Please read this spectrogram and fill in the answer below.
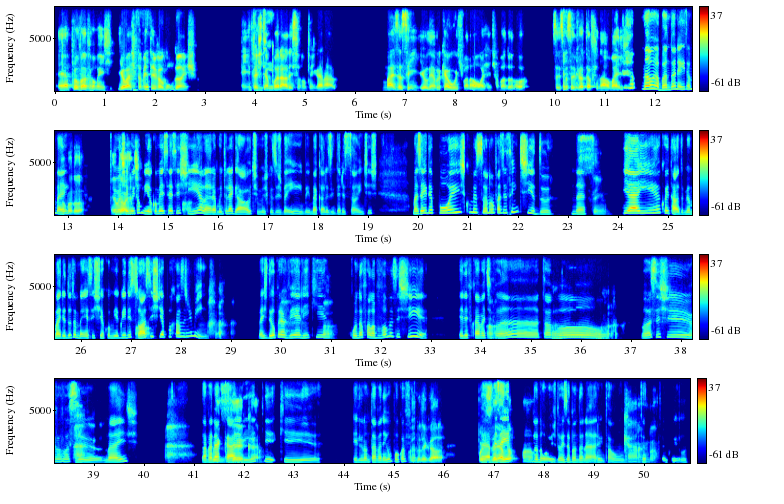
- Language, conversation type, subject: Portuguese, unstructured, Como você decide entre assistir a um filme ou a uma série?
- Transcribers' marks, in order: chuckle; laugh; other background noise; tapping; chuckle; chuckle; put-on voice: "Ah, está bom, vamos assistir você"; unintelligible speech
